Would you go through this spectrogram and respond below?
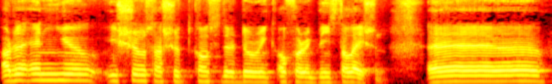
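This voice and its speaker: A man presenting a technical webinar and answering questions in halting, hesitant English, often searching for words. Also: fairly high pitch, little pitch movement, mellow, clean tone.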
